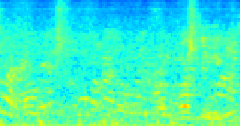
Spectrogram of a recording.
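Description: Two men talk with each other nearby.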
